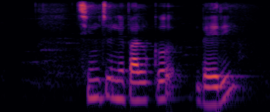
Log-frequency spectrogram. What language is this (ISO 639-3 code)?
nep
